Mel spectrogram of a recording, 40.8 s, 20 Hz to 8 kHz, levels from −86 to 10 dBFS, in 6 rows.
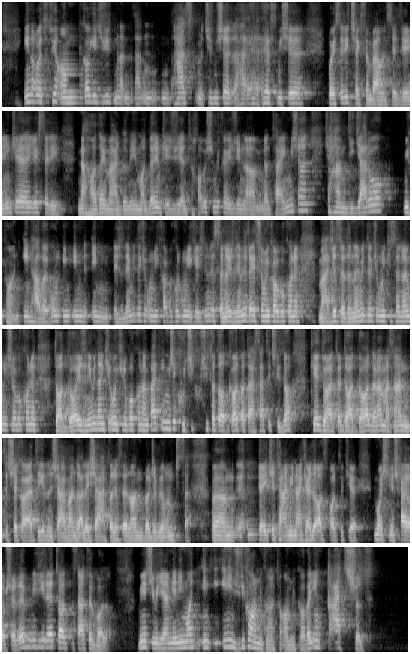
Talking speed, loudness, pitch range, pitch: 190 wpm, -17 LUFS, 125-160 Hz, 145 Hz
